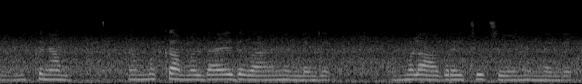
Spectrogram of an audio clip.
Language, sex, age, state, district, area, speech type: Malayalam, female, 18-30, Kerala, Kozhikode, rural, spontaneous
